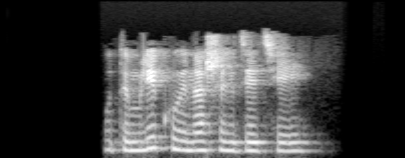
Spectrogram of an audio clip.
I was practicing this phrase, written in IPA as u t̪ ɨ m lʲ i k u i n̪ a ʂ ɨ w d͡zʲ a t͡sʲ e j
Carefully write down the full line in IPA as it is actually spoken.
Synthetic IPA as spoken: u t̪ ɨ m lʲ i k u i n̪ a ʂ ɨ ɣ d͡zʲ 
